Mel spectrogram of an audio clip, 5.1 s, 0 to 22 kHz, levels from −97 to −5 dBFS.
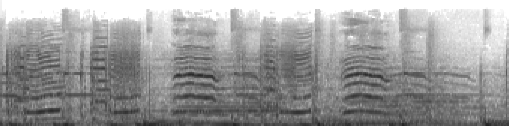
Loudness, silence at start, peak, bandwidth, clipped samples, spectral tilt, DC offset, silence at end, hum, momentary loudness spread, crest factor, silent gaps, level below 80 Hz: -25 LUFS; 0 s; -10 dBFS; 15.5 kHz; under 0.1%; -4.5 dB/octave; under 0.1%; 0 s; none; 9 LU; 14 dB; none; -30 dBFS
